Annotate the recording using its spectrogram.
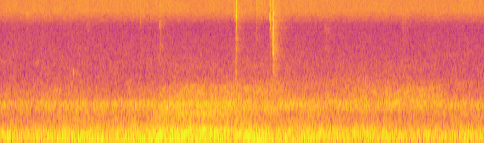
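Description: A few faint small clicks, about two and three seconds in, as a metal pick knocks loose plastic support struts off a PLCC chip socket, over a low steady background rumble.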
